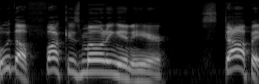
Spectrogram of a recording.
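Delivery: very loud, high-pitched yell. Reacting to a moaning sound from the game: yelling very loudly. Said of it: "I just yelled very loudly".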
